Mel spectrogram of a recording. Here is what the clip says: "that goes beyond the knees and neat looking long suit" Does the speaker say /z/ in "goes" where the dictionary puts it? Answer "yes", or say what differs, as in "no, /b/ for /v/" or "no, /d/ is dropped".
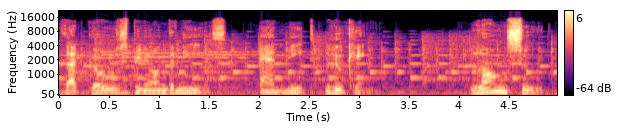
yes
